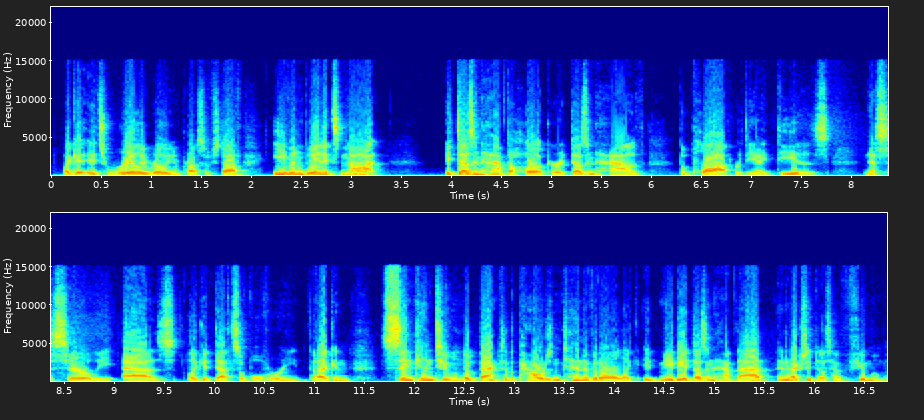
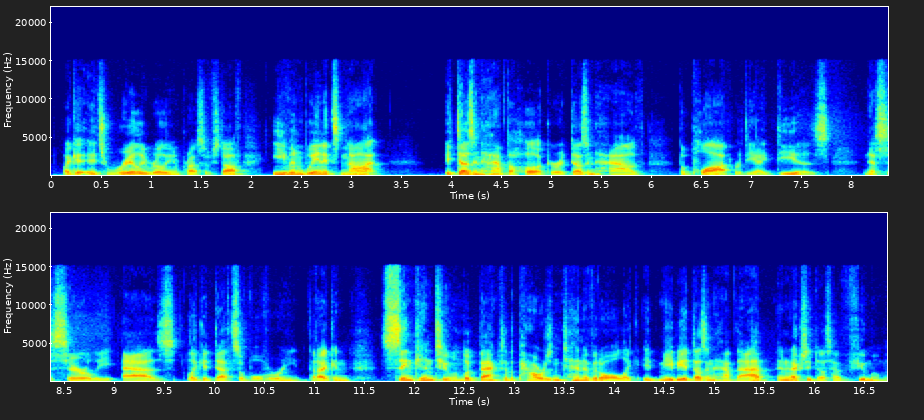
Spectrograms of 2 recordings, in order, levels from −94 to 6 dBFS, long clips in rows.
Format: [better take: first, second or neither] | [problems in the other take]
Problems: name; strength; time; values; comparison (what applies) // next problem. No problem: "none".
second | distortion; slight; 4% of the sound clipped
